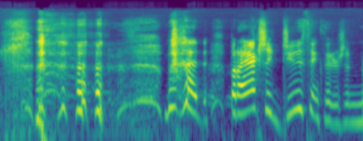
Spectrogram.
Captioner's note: laughing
